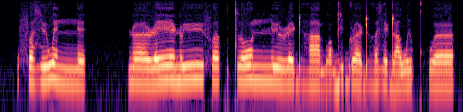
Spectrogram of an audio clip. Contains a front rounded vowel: yes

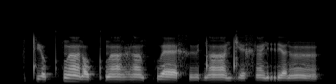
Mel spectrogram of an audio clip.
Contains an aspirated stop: yes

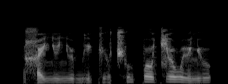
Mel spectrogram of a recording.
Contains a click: no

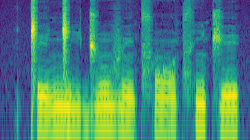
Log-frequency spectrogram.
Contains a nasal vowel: yes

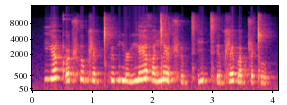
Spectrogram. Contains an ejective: yes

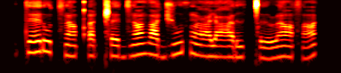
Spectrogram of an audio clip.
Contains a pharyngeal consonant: yes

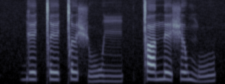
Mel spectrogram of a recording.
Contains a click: yes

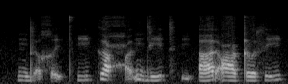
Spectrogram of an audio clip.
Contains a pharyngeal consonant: yes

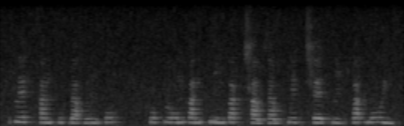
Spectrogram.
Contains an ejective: no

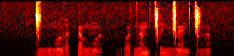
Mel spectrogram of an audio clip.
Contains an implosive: no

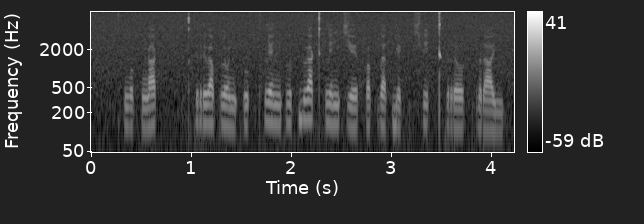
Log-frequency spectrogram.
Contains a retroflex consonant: no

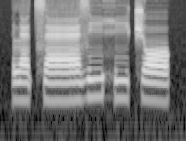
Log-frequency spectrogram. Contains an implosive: no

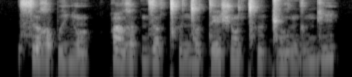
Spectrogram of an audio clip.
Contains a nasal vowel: yes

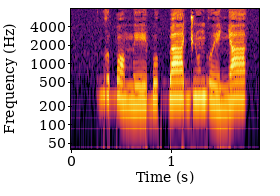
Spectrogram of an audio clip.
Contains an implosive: yes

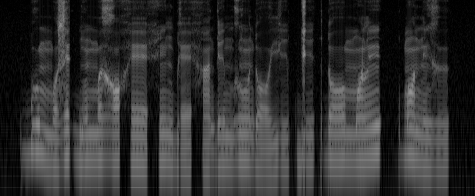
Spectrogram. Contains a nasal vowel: yes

